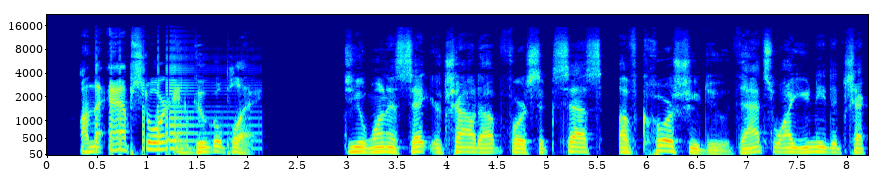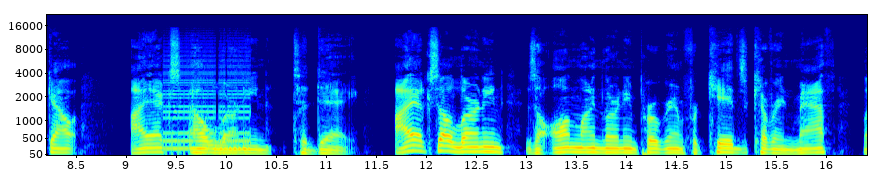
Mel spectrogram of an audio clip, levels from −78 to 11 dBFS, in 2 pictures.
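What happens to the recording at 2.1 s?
At 2.1 s the GSM phone buzz is ending. It runs from 1.22 to 2.15 s, a harsh 217 Hz rasp about 10 dB below the speech. A nearby phone's call bursts are being rectified by the audio circuit, which makes the sound grittier and more harmonic-rich than mains hum.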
